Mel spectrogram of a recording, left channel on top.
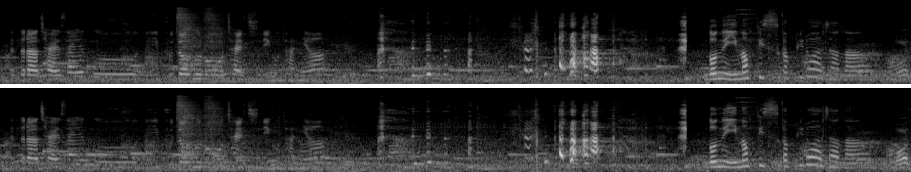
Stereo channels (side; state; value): both; normal; correlation 0.34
